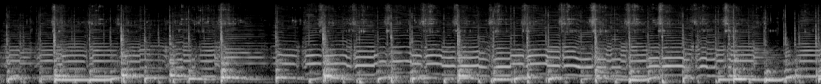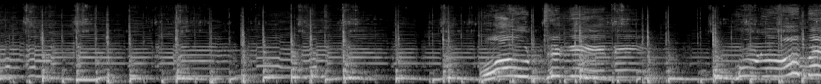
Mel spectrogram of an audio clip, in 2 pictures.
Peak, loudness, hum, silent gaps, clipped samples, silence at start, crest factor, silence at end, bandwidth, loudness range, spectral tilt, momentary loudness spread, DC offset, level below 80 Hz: -2 dBFS; -19 LUFS; none; none; under 0.1%; 0 s; 16 dB; 0 s; 19 kHz; 5 LU; -5 dB/octave; 10 LU; under 0.1%; -52 dBFS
